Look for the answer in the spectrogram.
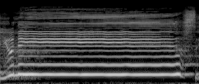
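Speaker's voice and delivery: high, slow drawn-out call of the name; children calling. Retold or imitated. Sunday school kids call their teacher sweetly, drawn out.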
